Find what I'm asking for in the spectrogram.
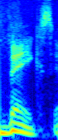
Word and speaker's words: Voeks: I don't really know how to pronounce this guy's name. V-O-E-K-S. Voeks. Vakes? I think it's Vakes. Eric Vakes.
